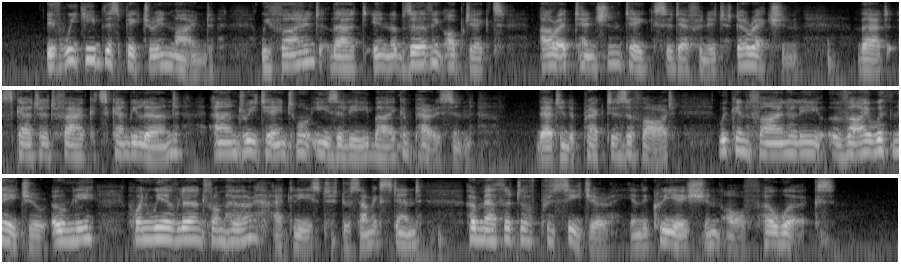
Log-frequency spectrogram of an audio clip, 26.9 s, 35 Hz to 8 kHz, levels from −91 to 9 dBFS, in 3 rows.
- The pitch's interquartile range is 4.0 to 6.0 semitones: Yes, average, 4.4 semitones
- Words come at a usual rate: Yes, average, 145 wpm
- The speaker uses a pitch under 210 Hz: Yes, low, 135 Hz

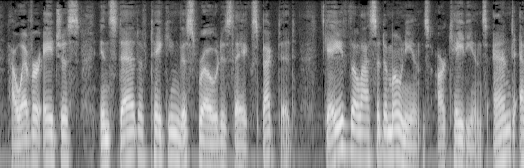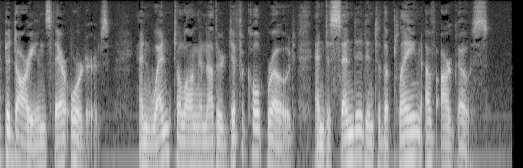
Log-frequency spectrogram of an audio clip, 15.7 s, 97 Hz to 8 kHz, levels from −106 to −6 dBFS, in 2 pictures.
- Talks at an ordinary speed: No, slow, 120 wpm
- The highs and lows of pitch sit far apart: No, average, 4.5 semitones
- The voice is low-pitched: Yes, low, 110 Hz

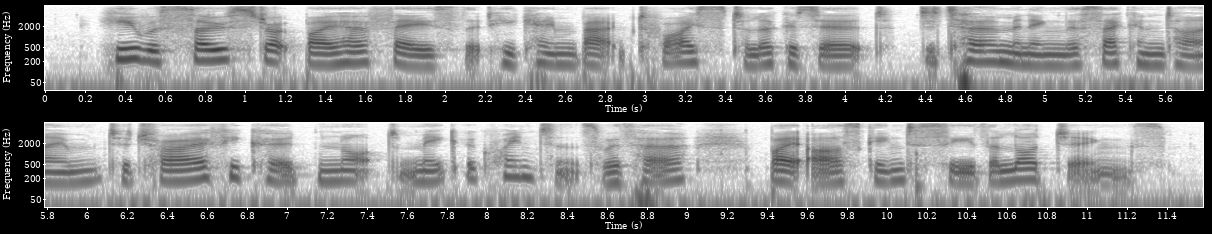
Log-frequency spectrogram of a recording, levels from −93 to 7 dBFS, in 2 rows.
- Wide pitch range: No, average, 3.2 semitones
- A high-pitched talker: No, medium, 175 Hz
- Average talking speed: Yes, average, 185 wpm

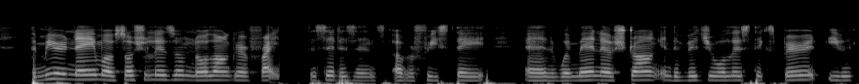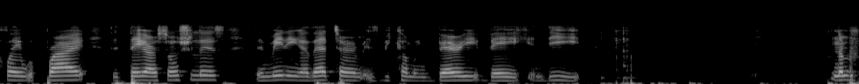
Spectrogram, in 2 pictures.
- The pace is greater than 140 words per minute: No, slow, 135 wpm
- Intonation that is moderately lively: No, narrow, 1.7 semitones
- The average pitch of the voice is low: No, high, 195 Hz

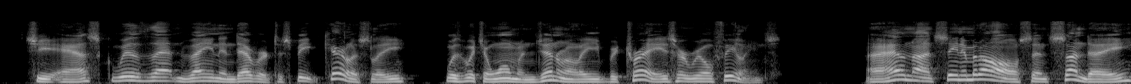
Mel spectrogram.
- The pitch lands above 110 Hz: Yes, low, 135 Hz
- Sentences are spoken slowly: No, average, 145 wpm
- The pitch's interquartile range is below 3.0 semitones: No, wide, 5.4 semitones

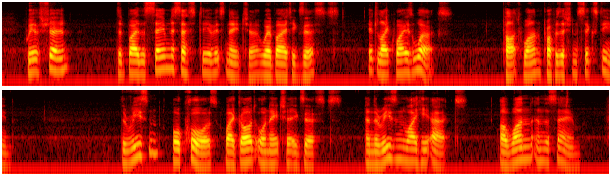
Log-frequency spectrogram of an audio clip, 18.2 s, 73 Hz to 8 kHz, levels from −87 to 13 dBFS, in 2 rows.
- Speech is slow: Yes, slow, 130 wpm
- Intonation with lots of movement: No, average, 3.7 semitones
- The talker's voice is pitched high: No, medium, 140 Hz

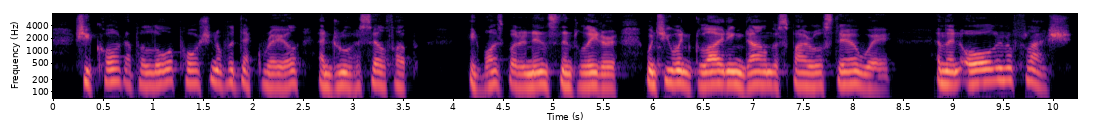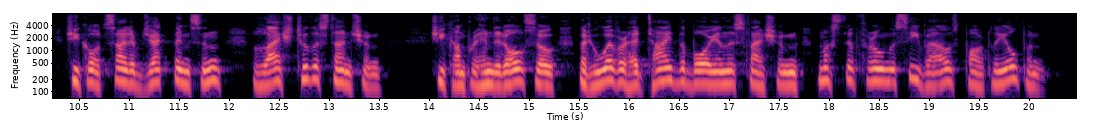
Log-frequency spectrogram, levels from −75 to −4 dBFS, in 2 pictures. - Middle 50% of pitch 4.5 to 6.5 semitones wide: No, average, 3.1 semitones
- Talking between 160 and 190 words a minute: Yes, average, 185 wpm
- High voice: No, medium, 155 Hz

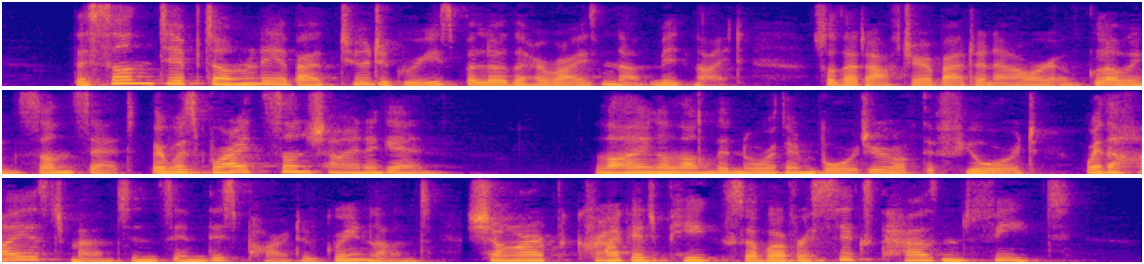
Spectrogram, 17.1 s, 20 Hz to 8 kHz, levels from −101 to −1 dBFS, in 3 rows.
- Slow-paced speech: No, average, 175 wpm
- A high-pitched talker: Yes, high, 220 Hz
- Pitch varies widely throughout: No, average, 3.9 semitones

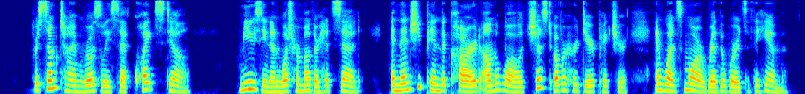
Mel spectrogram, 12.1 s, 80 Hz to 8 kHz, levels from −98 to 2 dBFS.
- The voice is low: No, medium, 175 Hz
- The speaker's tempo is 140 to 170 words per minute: No, average, 185 wpm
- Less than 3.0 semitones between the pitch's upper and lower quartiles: No, average, 3.5 semitones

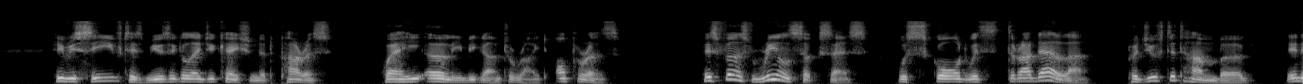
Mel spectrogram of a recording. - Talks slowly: Yes, slow, 125 wpm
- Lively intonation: Yes, wide, 6.4 semitones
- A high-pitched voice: No, low, 125 Hz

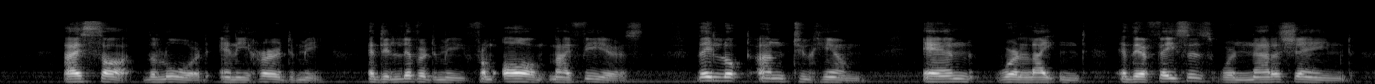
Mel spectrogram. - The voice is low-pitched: Yes, low, 120 Hz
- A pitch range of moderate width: Yes, average, 3.8 semitones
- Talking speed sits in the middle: No, slow, 130 wpm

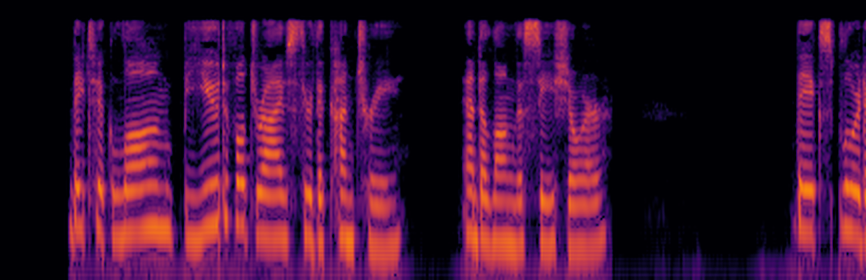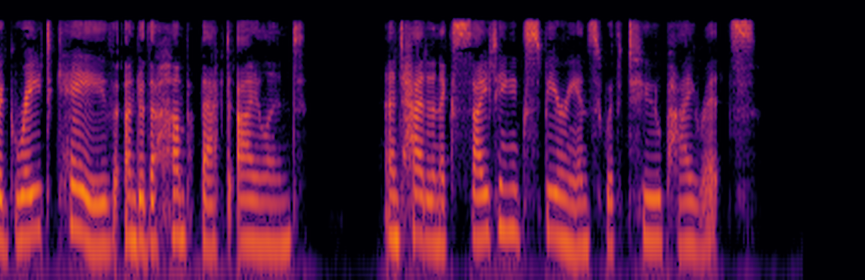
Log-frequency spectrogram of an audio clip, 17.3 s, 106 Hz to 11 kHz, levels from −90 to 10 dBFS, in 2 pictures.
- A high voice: Yes, high, 210 Hz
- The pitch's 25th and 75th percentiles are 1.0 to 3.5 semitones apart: Yes, average, 3.0 semitones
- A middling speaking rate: No, slow, 105 wpm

